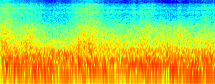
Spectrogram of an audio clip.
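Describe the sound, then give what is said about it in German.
A boat travelling up a river, heard as a steady, dense rumble of engine and rushing water with a windy hiss, loud and unbroken throughout and with no voices. “Ich dachte, wenn wir schon zusammen diesen Fluss hier hochfahren”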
